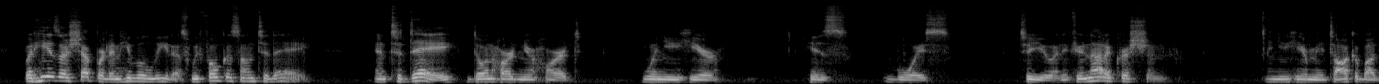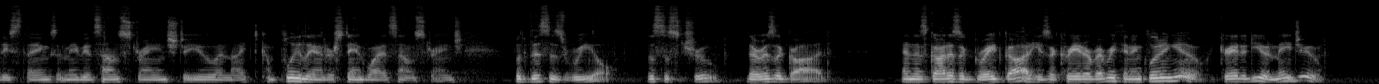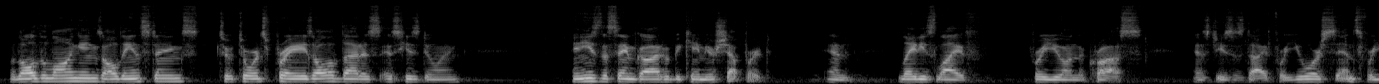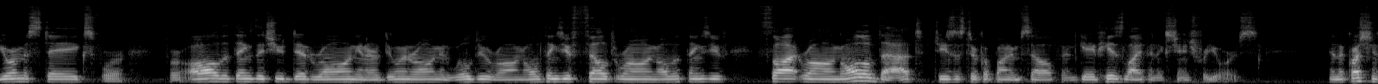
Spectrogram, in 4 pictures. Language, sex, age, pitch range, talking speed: English, male, 40-59, 115-135 Hz, 195 wpm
